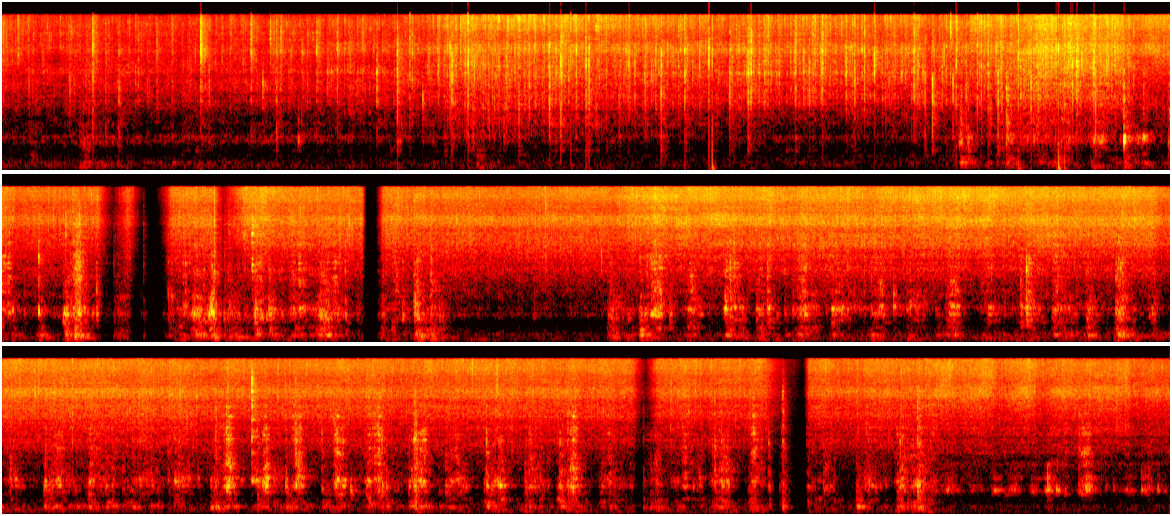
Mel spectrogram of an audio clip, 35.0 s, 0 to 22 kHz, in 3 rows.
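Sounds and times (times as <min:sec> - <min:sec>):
vegetables sizzling in a pan: 0:00.0 - 0:35.0.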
